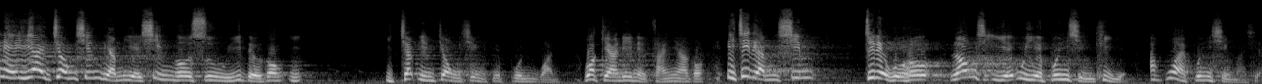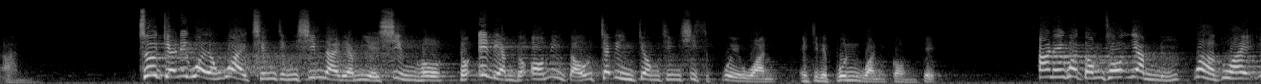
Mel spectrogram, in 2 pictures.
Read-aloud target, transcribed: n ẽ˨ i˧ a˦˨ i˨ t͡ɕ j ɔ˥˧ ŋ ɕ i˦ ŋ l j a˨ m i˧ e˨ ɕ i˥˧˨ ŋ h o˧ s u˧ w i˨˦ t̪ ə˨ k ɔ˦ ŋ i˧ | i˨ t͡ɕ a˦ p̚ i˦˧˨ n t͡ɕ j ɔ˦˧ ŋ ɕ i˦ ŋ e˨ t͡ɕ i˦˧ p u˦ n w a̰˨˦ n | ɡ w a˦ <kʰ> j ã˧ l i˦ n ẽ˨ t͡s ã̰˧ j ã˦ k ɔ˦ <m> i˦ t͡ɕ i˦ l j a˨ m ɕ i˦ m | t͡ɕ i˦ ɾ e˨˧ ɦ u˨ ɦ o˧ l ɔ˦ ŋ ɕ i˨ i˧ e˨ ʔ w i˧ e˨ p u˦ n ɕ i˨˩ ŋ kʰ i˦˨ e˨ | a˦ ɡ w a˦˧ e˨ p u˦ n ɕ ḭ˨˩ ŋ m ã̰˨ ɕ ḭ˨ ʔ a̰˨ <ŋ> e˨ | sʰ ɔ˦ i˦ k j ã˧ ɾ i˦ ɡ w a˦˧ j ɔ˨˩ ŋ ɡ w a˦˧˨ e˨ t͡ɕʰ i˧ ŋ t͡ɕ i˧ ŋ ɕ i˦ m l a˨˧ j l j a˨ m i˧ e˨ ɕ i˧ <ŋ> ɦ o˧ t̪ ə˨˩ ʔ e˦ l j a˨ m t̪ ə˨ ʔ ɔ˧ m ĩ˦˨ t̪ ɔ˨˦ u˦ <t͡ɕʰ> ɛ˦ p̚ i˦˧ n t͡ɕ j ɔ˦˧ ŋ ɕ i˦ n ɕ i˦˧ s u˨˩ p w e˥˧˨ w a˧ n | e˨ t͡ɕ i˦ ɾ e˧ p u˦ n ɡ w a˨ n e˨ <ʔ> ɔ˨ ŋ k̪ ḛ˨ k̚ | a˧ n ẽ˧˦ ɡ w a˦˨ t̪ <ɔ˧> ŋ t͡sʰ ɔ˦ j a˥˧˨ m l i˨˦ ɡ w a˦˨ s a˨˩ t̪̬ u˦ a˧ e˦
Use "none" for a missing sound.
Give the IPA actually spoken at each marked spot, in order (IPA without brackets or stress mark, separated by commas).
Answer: k, ŋ, n, ŋ, t͡ɕ, k, ɔ˧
